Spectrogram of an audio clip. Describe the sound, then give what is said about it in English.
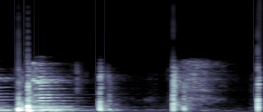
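Footsteps going down the front steps of Gildersleeve's house at night as the great man himself takes his leave: a handful of firm, hollow thuds in an uneven rhythm, each with a short ringing tail, and quiet pauses between them. No one speaks. “And now the great man himself takes his leave and heads down the front steps.”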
